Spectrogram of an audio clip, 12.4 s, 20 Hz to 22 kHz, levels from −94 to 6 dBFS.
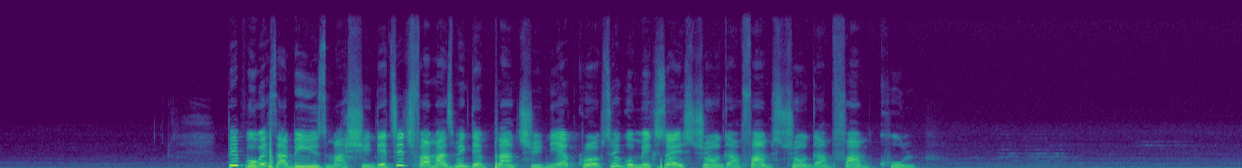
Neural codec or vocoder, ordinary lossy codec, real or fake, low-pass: none; none; real; 19.8 kHz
